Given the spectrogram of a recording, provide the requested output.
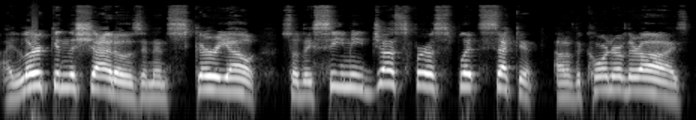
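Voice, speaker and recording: A man voicing a gruff, bitter old mouse in a storybook, scornful and bent on revenge. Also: high voice, expressive, normal speed, a little mellow. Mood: gleefully vengeful. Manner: scornful, emphatic.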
